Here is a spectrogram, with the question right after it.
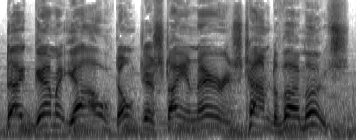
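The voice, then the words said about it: Put-on Southern US drawl. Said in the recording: “my new southern drawl”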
